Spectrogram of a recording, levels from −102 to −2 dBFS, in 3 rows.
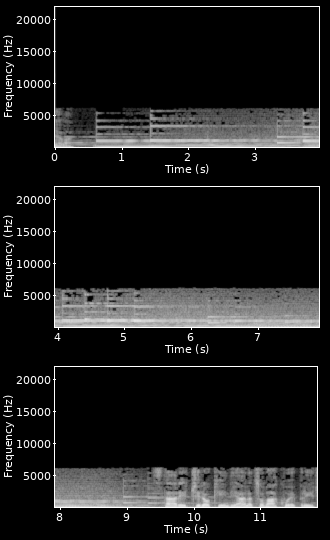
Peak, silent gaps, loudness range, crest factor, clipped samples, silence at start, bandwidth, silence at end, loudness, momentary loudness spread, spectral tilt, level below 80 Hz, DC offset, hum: -2 dBFS; none; 5 LU; 18 dB; under 0.1%; 0 s; 6.6 kHz; 0 s; -21 LUFS; 10 LU; -7 dB/octave; -32 dBFS; under 0.1%; none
